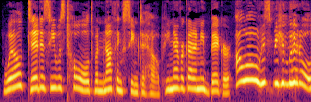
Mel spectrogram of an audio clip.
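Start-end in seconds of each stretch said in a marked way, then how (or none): 3.5-4.7 high, mock-crying little giant; tearful wail. A narrator's reading. Small giant upset at staying little, tearful wail. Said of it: "He started to cry".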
